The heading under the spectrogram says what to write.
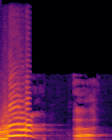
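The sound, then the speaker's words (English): A person vocally imitates an elephant's trumpet with two loud, brassy, honking blasts: the first rises sharply in pitch, then a short pause before a second, lower, steadier blare. “What's an elephant noise?”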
